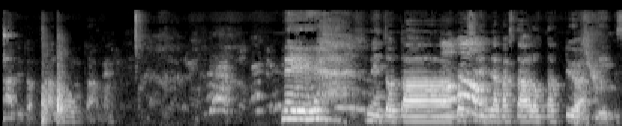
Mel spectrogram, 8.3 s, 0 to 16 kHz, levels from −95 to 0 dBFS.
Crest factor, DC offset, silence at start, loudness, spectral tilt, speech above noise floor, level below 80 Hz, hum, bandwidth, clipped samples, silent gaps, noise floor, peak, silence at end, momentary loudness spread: 16 dB; under 0.1%; 0.05 s; -16 LUFS; -5 dB/octave; 36 dB; -62 dBFS; none; 11.5 kHz; under 0.1%; none; -52 dBFS; -2 dBFS; 0 s; 22 LU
